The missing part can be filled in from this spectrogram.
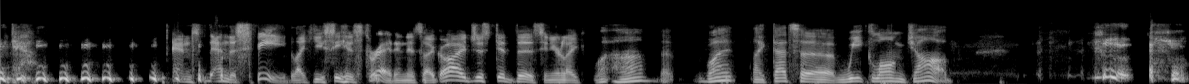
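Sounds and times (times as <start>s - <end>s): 
speech: 0.0s - 0.4s, 1.9s - 9.6s, 10.9s - 11.8s
person coughing from a bug caught in the throat: 0.0s - 0.6s, 10.8s - 11.8s
laughter: 0.0s - 2.8s.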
